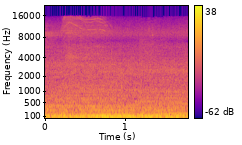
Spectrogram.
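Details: Honda Click 125 version 1 scooter: deep, uneven, misfiring putter. The fuel pump tested good at 40–43 psi, and a faulty spark plug cap was the cause.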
